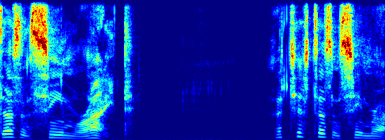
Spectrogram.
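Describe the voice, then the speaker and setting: Female voice with very wide pitch swings. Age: 70s. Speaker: news commentary channel host. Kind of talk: casual commentary over shared videos. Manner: conversational, with fillers.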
